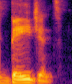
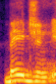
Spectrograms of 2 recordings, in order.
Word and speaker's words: Bijan: It's Bijan. – Man, what an awful pronunciation. But Bijan, yeah, as you can see, I was listening to the game real close.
